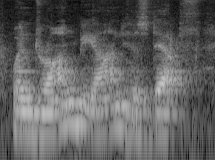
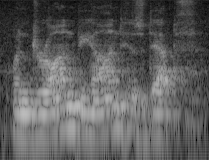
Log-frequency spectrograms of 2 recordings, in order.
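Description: The two takes are said the same way.

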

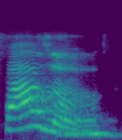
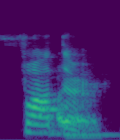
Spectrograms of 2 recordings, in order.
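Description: First: The first syllable is hit very hard and high. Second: The first syllable is only slightly stronger. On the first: The speaker calls it wrong. "không thả mạnh như dấu sắt Việt Nam là father" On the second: The speaker calls it right. "nó chỉ mạnh hơn chút thôi"

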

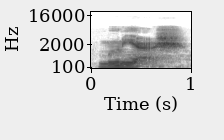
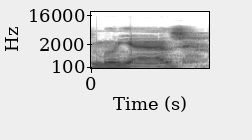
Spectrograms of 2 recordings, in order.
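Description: First: The word ends with an sh sound. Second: The word ends with a z sound. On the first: The speaker calls it right. "It's pronounced muniash" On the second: The speaker calls it wrong. "It's not pronounced muniaz, like how some people pronounce it"

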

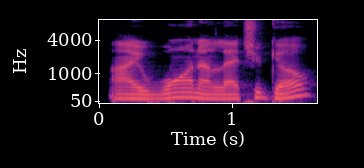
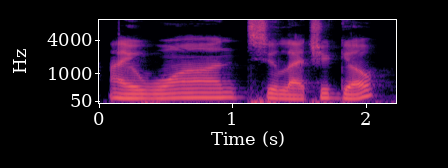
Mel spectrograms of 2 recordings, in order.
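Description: First: Want to is reduced to a plain wanna. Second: Want to is said in full, both words.

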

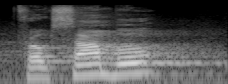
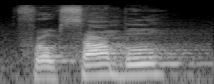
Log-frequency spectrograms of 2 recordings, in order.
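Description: No difference in how they are said.

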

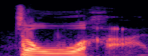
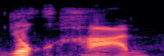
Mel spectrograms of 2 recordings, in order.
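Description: First: The name begins with a J sound. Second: The name begins with a Y sound. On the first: The speaker calls it wrong. "一般人就会读租闲咁啊错" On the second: The speaker calls it right. "其实应该读玉悭"

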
